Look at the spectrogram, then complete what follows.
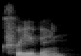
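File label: "craving", American English; pronunciations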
